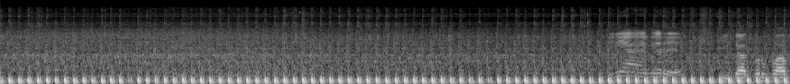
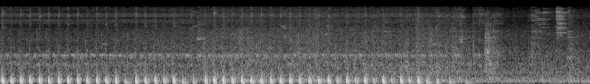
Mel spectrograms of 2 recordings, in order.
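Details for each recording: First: Modified Yamaha Xabre/Vixion after cleaning injector, fuel pump filter and throttle body and soldering broken O2 sensor wire, warm near 80°C: steady single-cylinder idle thump about three beats a second, no stumbles; lean stalling idle fixed. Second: Yamaha Xabre fuel-injected motorcycle: uneven stumbling idle pulses two or three a second that falter and die, stalling on slight throttle; lean, AFR over 16:1, from dirty injector, fuel pump filter and throttle body plus broken O2 sensor wiring.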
